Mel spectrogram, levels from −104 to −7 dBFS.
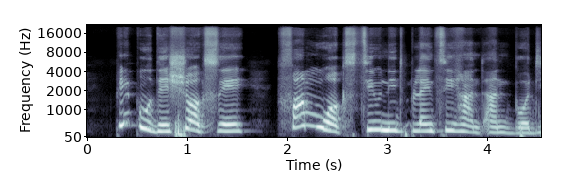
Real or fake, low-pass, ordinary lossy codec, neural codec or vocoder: fake; none; none; autoencoder, 48 kHz, 128 numbers a frame, DAC-VAE, trained on Japanese speech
